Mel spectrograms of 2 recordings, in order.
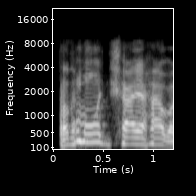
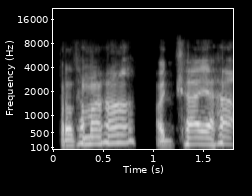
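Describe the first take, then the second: First: It is said as one joined word. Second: It is said as two separate words. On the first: The speaker calls it right. "ఒకే పదంగా చదవాలి" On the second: The speaker calls it wrong. "విడదీస్తే"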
